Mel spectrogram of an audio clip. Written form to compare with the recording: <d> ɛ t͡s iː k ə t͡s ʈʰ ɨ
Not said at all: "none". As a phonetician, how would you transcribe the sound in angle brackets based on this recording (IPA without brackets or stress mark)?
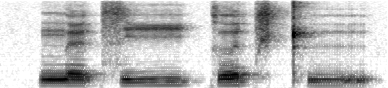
n̪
